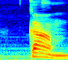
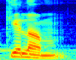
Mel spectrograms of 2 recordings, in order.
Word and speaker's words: calm: তাহলে CALM দেখো কাম, বিষয়টি এরকমের হয়েছে যে CAM কাম অর্থ শান্ত। হ্যাঁ, তোমরা কিন্তু ভুলে উচ্চারণ CLM কেলাম এরকমের করবে না, এটার উচ্চারণ কিন্তু কেলাম হবে না।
